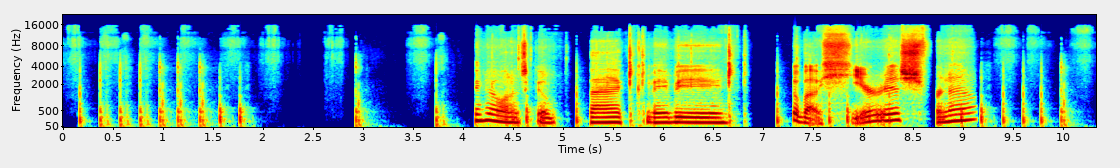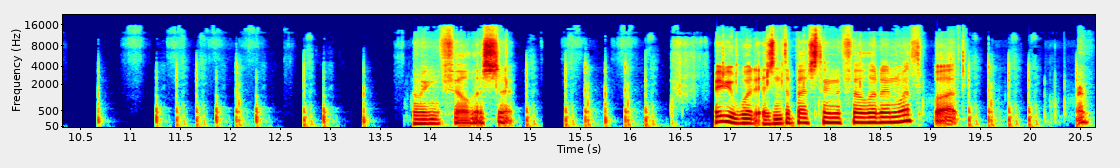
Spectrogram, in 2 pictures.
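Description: Wooden blocks are set down with quick, soft knocks.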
